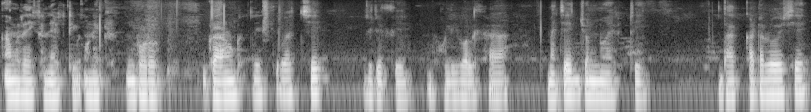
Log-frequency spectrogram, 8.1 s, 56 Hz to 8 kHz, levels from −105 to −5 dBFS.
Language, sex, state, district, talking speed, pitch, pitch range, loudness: Bengali, male, West Bengal, Paschim Medinipur, 135 wpm, 110 Hz, 105-120 Hz, -20 LUFS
